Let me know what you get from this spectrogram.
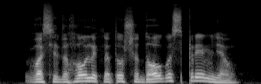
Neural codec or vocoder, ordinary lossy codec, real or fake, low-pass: codec, 44.1 kHz, 2.6 kbps, SNAC; none; fake; none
